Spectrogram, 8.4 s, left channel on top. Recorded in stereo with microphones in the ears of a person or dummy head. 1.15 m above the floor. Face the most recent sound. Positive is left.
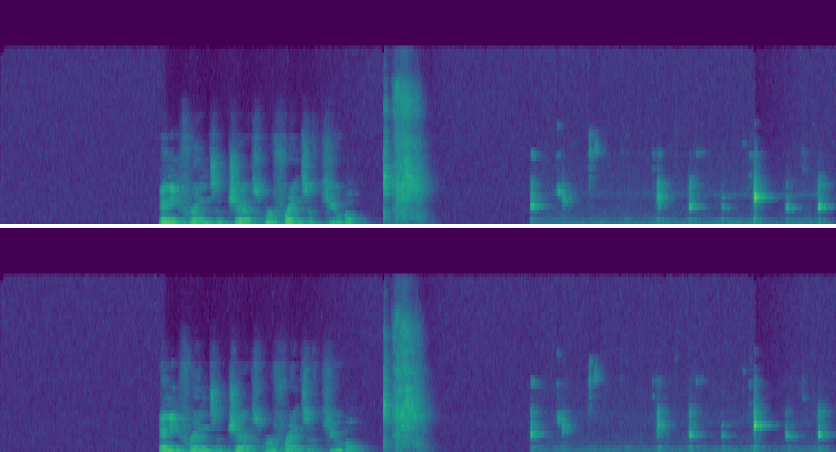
turn(degrees=5)  # may be behind; listen again after turning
